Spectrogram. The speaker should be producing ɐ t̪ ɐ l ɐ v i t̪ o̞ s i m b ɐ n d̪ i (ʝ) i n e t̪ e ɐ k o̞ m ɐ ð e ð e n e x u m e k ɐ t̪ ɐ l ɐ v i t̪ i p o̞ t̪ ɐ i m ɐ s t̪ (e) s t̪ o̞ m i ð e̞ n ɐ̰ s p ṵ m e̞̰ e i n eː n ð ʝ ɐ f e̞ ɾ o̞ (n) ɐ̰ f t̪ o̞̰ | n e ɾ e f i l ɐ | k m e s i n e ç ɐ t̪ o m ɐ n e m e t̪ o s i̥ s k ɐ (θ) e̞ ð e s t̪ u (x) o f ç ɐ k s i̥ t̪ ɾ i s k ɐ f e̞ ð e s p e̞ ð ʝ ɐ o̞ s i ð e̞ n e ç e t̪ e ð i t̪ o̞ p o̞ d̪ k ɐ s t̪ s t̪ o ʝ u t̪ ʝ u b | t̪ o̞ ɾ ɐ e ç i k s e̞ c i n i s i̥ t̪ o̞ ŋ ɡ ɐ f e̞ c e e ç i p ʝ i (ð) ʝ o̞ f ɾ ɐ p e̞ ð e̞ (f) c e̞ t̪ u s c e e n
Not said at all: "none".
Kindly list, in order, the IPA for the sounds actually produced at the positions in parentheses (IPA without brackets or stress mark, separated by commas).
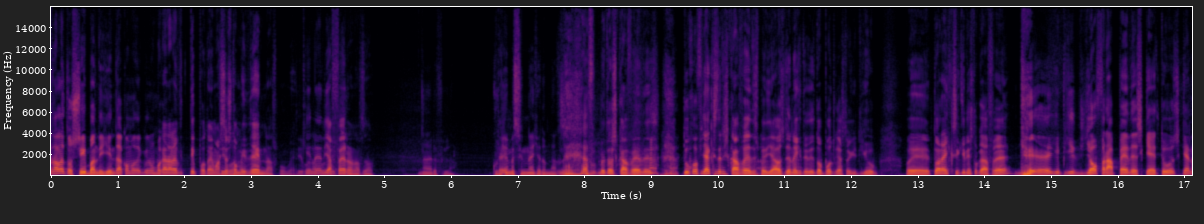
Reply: ʝ, e, n, f, x, ð, s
